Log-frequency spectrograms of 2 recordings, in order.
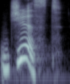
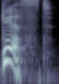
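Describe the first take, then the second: First: The word begins with a J sound. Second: The word begins with a hard G sound. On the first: The speaker calls it right. "G I says the J sound" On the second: The speaker calls it wrong. "We wouldn't say gist"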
